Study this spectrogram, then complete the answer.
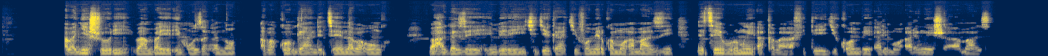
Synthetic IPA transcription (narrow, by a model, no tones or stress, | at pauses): aβaɲe̞ːʃuɾiβaːmbaje̞ʔim̥huːzaŋ̥hano̞ | a̰βako̞ːbɡande̞t͡se̞naβahuːŋɡu | βahaɡaze̞imbe̞ɾe̞jiciɟe̞ɡacivome̞ɾɡwamoʔamaːzinde̞t͡se̞βuɾumŋe̞ʔakʰaβaafite̞iɟikʰo̞ːmbe̞ʔaɾimo̞ʔaɾemwiːʃaːmaːz̥i̥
